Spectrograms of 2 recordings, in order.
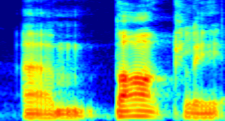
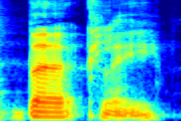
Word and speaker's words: Barclay: But in the process, I mispronounced the name of the composer, Barclay, as Berkeley.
